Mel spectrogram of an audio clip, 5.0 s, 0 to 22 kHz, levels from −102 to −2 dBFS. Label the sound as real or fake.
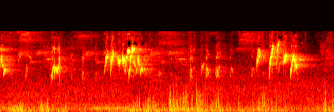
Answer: real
